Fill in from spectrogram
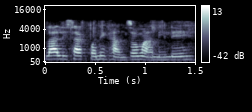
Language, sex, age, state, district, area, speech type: Nepali, female, 60+, West Bengal, Kalimpong, rural, spontaneous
